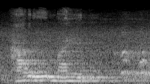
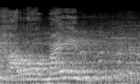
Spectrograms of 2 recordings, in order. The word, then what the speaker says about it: Haramain: Raja Salman Khadim Harimain selamat datang penjaga dua istri. Dia pendaga kota suci. Khadim haramain. Dibaca khadim harimain.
